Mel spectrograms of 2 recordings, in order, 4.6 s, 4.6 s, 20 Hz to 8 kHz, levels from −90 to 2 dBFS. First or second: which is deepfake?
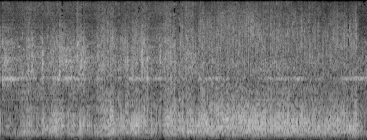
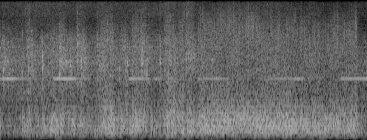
first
